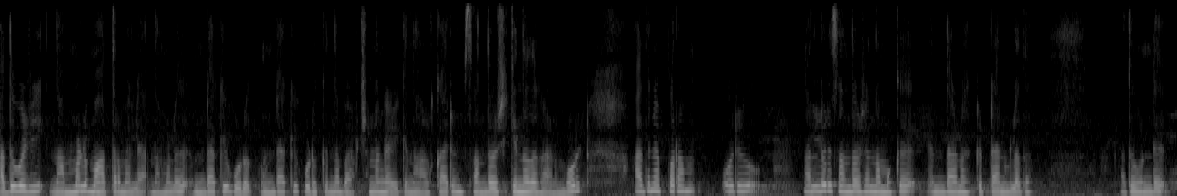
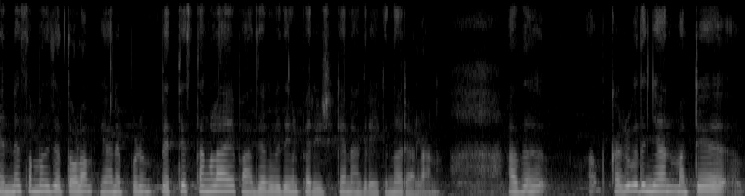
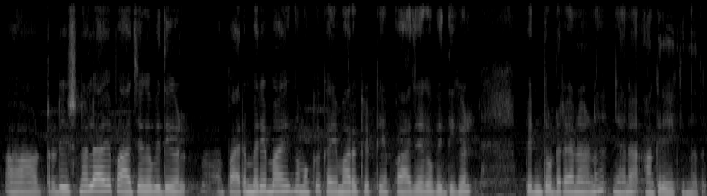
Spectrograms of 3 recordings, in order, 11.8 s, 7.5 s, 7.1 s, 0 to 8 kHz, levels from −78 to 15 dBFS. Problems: background conversations at intervals, low volume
